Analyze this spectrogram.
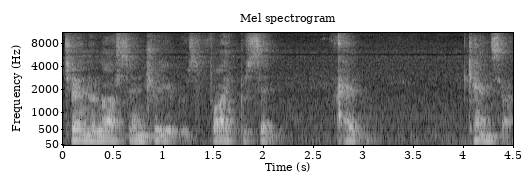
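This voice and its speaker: A man with an Australian accent at a moderate pace, fairly high in pitch, over noticeable background noise with audible room echo. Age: 60s. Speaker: raw food advocate. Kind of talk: casual chat.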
